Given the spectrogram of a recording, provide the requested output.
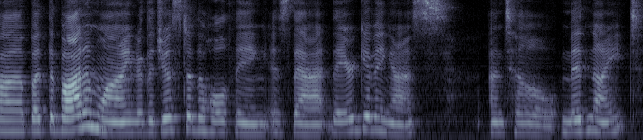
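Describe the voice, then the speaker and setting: A soft-spoken woman talks at a fairly slow pace and medium pitch. Her tone is bright and sharp, with ordinary pitch variation. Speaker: crafting channel host. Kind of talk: live stream update. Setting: livestream at home computer.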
